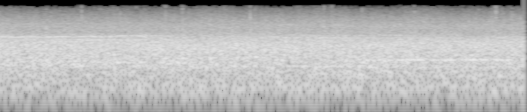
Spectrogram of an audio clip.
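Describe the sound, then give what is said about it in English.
A tennis crowd bursts into sustained applause after Felix Auger-Aliassime hits a winning shot in a rally against Alcaraz, a dense, steady wash of clapping that stays loud throughout with no voices standing out. “But this time, Felix sticks out his racket, hits the winner, and the crowd loving it.”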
